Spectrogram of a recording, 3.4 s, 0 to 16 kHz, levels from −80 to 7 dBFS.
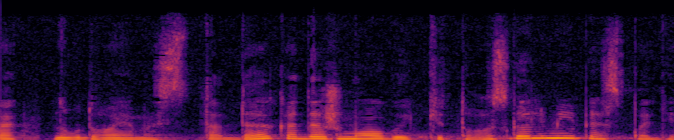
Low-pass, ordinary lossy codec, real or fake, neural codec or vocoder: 14.4 kHz; AAC, 48 kbps; real; none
